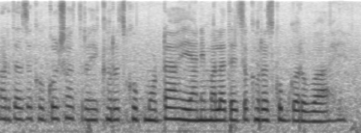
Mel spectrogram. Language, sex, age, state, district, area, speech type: Marathi, female, 18-30, Maharashtra, Ratnagiri, rural, spontaneous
